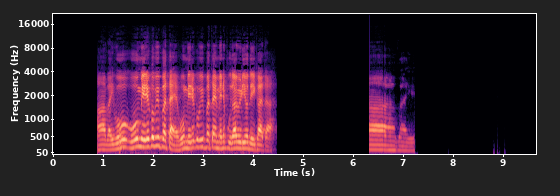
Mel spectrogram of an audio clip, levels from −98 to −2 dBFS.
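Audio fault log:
0.84–0.89 s and 6.27–6.32 s: clipped start after a pause. About 52 ms and 55 ms of sound are lost after silences of 0.84 s and 1.87 s, while the output device wakes or re-locks, so each onset begins abruptly without its first sounds.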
